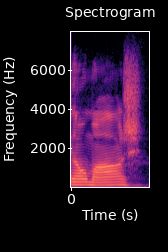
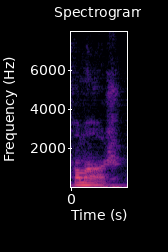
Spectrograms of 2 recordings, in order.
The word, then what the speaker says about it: homage: I think it's clearly an homage. – I think you'll find the word Tarantino loves. – You'll find the word is pronounced homage.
